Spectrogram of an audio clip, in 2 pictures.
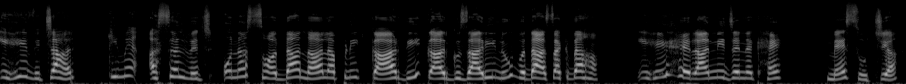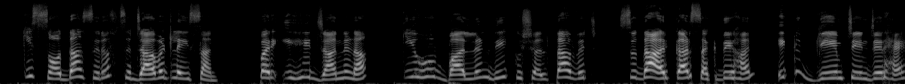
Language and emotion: Punjabi, surprised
